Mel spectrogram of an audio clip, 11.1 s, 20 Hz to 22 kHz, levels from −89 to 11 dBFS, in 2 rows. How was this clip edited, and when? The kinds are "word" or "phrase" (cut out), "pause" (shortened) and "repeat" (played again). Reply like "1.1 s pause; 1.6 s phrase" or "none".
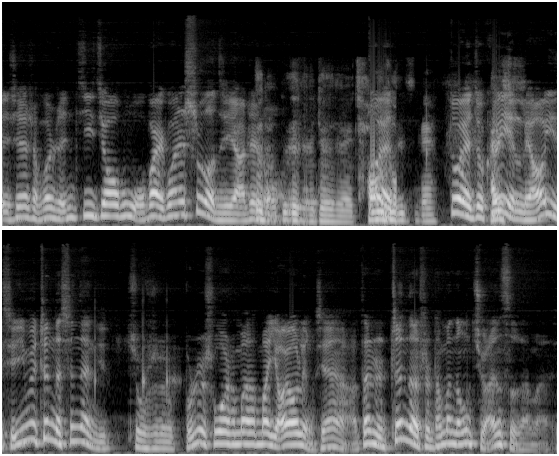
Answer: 3.9 s word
